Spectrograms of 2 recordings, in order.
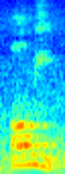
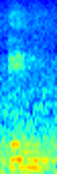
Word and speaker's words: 어미: 표준 발음이 아닙니다. 대표적으로 뭐가 있냐면 아기, 애기, 어미, 애미, 그 다음에 고기, 괴기.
